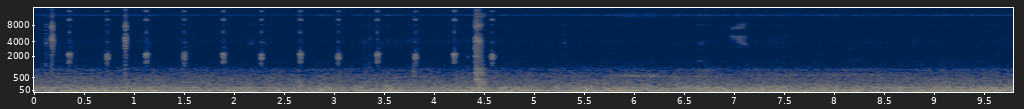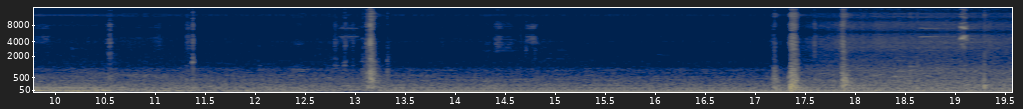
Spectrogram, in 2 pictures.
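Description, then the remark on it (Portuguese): From inside a parked old car used for an Uber ride, a car door that did not close properly is slammed shut a few times, sharp loud thuds spaced several seconds apart over a steady low interior rumble, with faint rapid ticking at the start. “Acho que não fechou a porta aí dentro de novo. Sabe como é que é? O carro é velho, tem que bater porta a porta.”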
